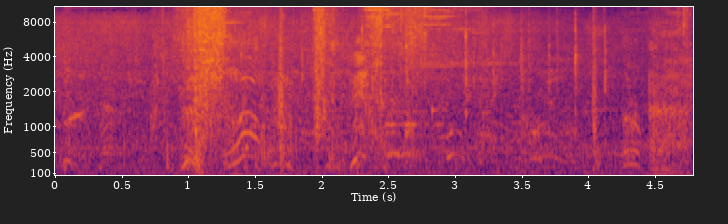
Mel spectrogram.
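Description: Men grunt and cry out in a scuffle.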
